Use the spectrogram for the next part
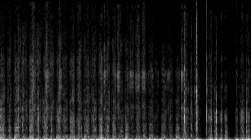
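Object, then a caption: Cardboard jigsaw puzzle with scratch-off coating. A small tool scrapes the black scratch-off layer on a flat, solid cardboard jigsaw puzzle. It makes rapid, uneven scratching strokes with a dry, gritty texture and a low rumble underneath. The scratching continues steadily, with a couple of brief pauses near the end.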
